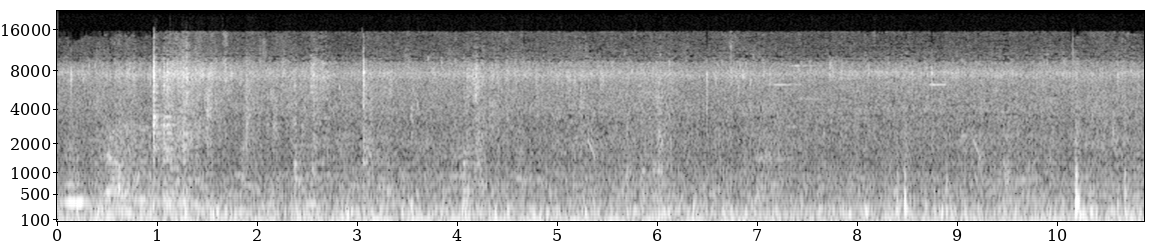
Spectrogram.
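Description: Tal bora, palm fruit fritters, frying in oil, a quiet continuous sizzle with small pops and occasional clinks of stirring, faint throughout.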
